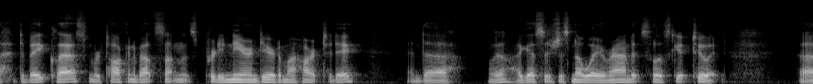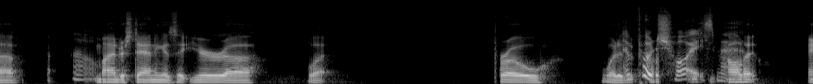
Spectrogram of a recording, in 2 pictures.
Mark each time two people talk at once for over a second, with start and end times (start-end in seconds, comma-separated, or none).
14.3-15.7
